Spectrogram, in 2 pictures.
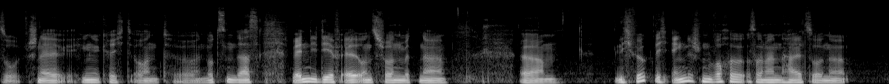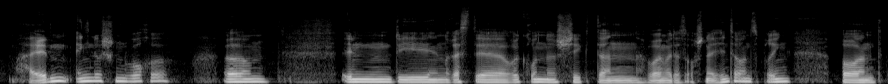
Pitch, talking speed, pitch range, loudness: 105 Hz, 140 wpm, 95-120 Hz, -21 LUFS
